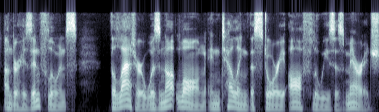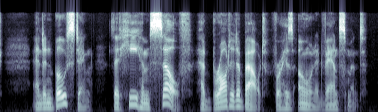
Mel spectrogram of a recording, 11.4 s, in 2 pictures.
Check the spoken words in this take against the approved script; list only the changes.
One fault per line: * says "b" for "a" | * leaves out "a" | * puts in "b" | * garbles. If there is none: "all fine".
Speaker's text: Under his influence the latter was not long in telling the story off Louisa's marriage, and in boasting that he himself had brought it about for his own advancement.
all fine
